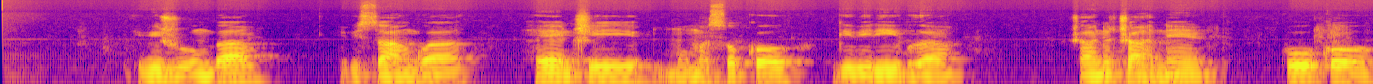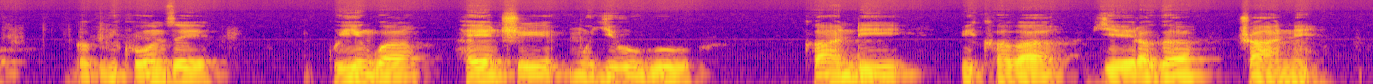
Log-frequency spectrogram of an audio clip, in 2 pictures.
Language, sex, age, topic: Kinyarwanda, male, 50+, agriculture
